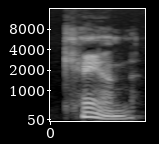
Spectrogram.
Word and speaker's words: can: كلمة can. can ده النطق الصحيح بتاعها. في وسط الكلام بقى واحنا بنتكلم بنقول can. can. I can. I can skip.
